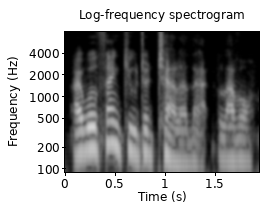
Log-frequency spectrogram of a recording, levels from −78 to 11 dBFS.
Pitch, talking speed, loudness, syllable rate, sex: 150 Hz, 275 wpm, -17 LUFS, 5.4 syllables/s, male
